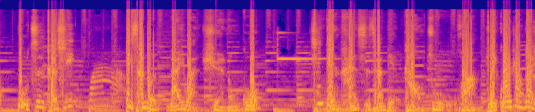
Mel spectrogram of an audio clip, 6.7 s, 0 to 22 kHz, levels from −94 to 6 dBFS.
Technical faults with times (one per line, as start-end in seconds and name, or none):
0.00-6.69 integer overflow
